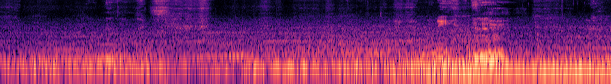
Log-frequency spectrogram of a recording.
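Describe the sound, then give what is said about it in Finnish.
Steady engine and road rumble of a car driving toward Imatra, a continuous low drone, swelling somewhat louder near the end as if speeding up. “No niin, nyt ajat Imatran suuntaan sitten.”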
